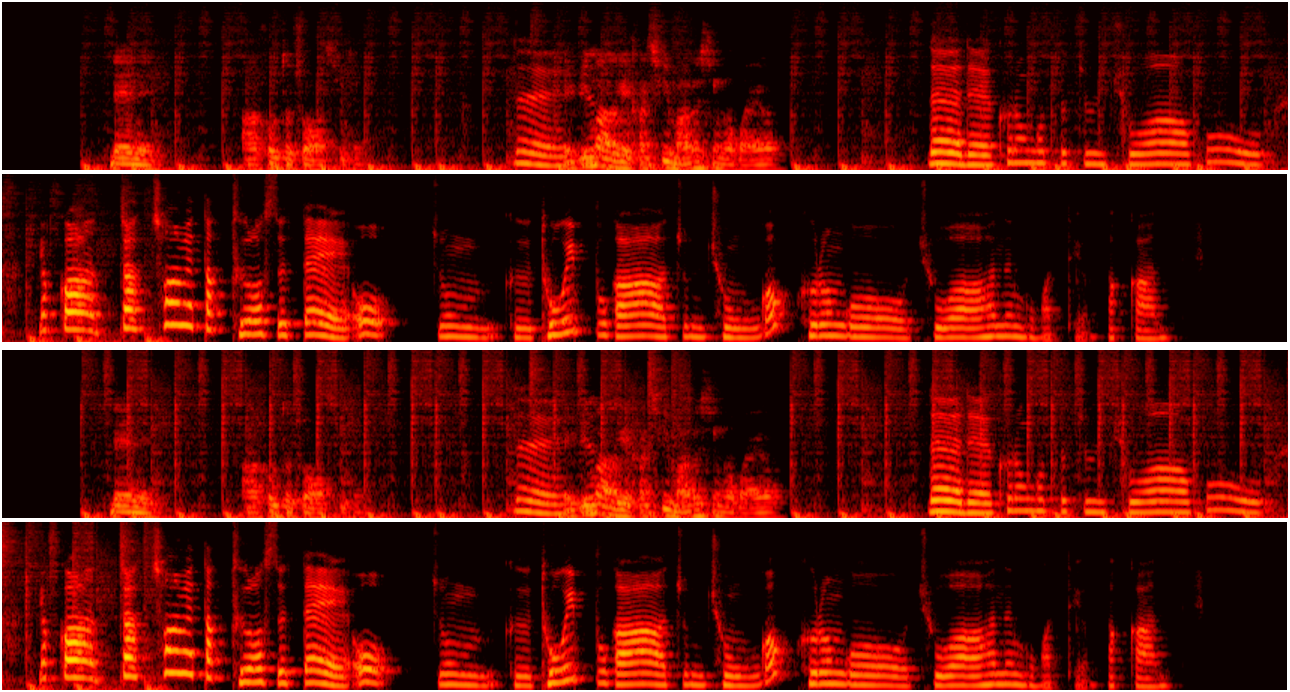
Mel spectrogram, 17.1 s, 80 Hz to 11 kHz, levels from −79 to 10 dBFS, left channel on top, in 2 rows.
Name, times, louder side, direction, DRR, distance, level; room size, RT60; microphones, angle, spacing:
sound 1, 0.5-4.6 5.2-9.7, right 1 dB, 80° right, 2.1 m, -39 dB
voice 1, 0.7-1.1 1.6-2.4 3.7-5.2, equal, 20° left, 1.4 m, -32 dB
voice 2, 3.4-4.0 6.2-8.4 9.0-11.1 11.5-15.8 16.1-16.3, right 1 dB, 5° right, 0.6 m, -29 dB
9.5 x 7.1 x 2.3 m
head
